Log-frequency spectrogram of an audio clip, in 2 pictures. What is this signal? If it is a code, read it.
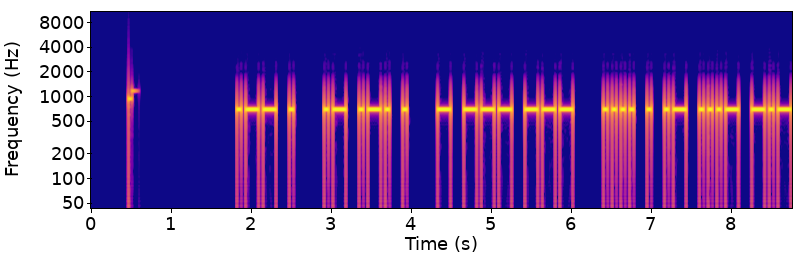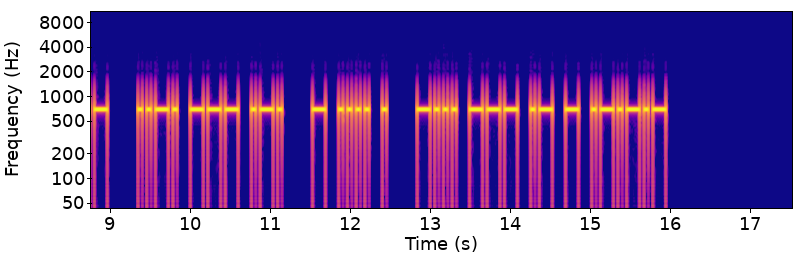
Morse code, heard as a keyed tone, about 22 wpm, 700 Hz. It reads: WE ARE TOO HEAVY FOR THE BOAT.
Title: Sentences from Top 1100 Words 22wpm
